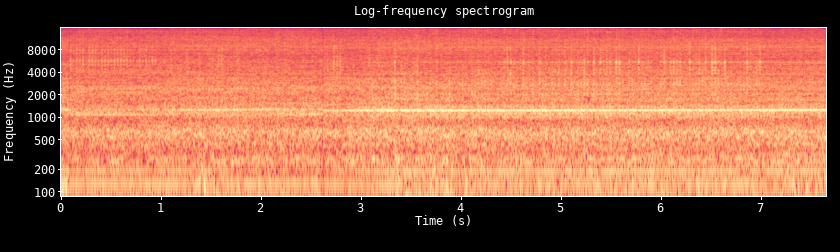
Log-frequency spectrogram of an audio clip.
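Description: A BMW engine held at 4000 rpm with a rattling, knocking valvetrain, a steady, dense mechanical drone heard up close, with no talk over it.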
